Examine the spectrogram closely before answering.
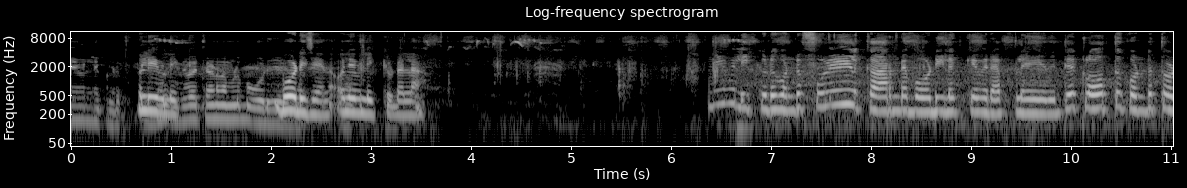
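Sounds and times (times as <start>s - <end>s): faint bird chirp: 0.0s - 2.1s, 3.4s - 6.0s.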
